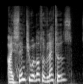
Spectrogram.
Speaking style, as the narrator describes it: said Ridcully

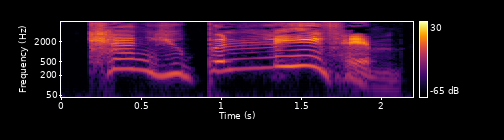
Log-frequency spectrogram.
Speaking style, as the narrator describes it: roared Ron, as one of the remaining pixies bit him painfully on the ear

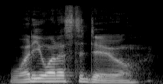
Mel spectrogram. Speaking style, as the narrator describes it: I sighed

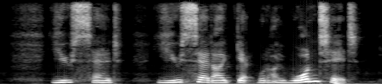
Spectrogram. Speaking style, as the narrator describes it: he growled, panting

